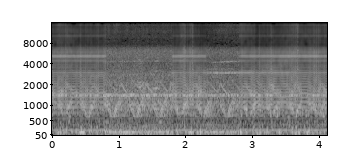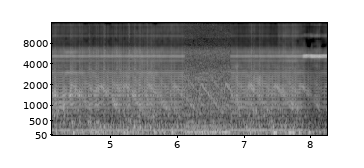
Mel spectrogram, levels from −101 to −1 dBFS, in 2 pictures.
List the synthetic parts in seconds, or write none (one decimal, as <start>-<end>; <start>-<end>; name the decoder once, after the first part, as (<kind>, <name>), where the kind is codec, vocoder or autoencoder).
0.0-0.8 (vocoder, Vocos); 1.8-2.3; 2.8-6.1; 6.8-8.3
